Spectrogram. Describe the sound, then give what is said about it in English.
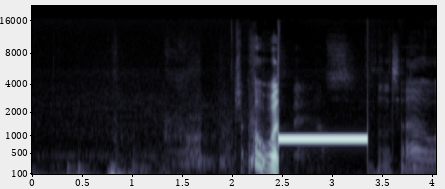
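A loud, steady censor bleep, one flat tone under a second long, abruptly replaces part of a man's speech. He talks right before it and resumes immediately after. “Sorry, I apologize for the beeps, but certain things, you know, we want to be respectful.”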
